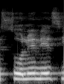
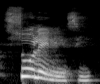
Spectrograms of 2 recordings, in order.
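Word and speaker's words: Solanaceae: मिलेंग उनमें ना आपको जब आप उनको प्रोनाउंस प्रोनाउंस करेंगे तो आपका एसी आएगा लास्ट में जैसे माल्वेसी और सोलेनेसी ठीक है सेकंड अगर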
